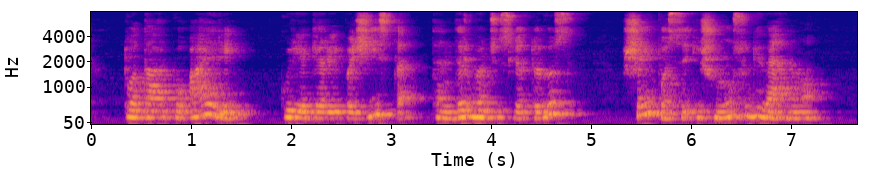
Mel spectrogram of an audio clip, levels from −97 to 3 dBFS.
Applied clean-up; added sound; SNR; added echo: none; none; none; reverberation time 0.3 s.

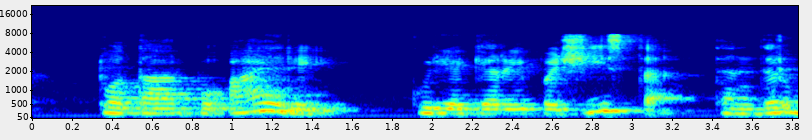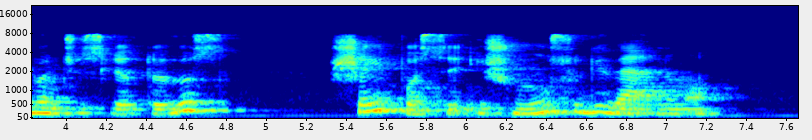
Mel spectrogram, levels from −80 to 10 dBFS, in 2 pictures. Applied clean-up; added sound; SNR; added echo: none; none; none; none.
